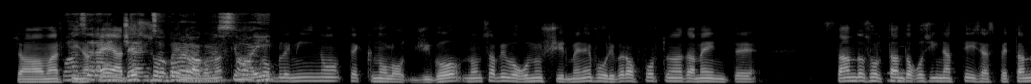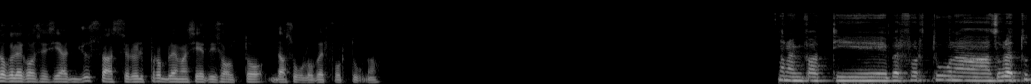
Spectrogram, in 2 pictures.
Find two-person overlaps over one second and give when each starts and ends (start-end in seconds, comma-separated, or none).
0.7-2.8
